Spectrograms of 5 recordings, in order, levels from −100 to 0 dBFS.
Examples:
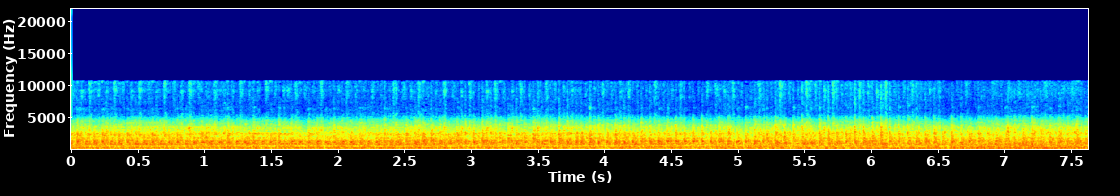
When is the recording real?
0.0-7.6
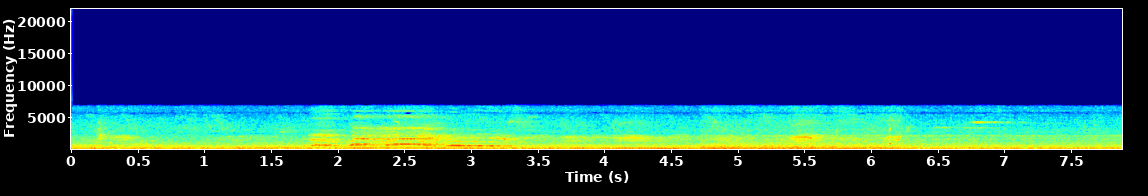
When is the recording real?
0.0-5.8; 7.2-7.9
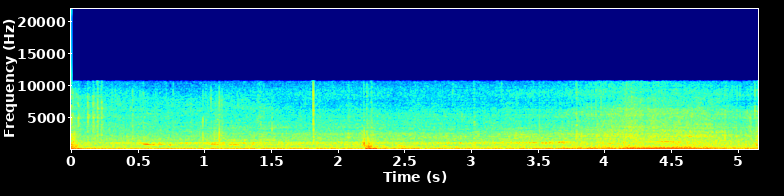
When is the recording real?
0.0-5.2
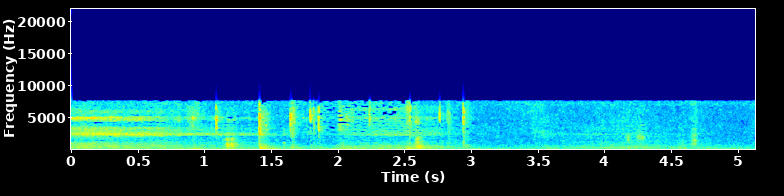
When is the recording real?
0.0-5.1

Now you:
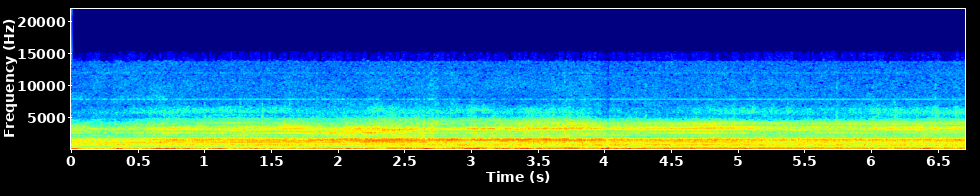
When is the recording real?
0.8-1.8; 3.9-6.7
